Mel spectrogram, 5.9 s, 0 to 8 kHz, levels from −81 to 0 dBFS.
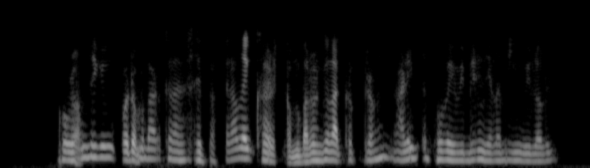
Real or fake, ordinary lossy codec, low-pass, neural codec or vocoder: fake; none; 7.2 kHz; codec, 16 kHz in and 24 kHz out, 0.4 kbps, LongCat-Audio-Codec, four codebook decoder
